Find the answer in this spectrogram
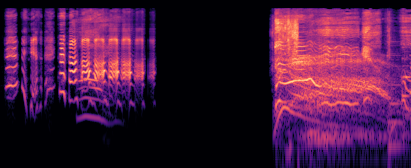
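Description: Short, choppy cartoon giggles for about two seconds, then a pause of silence. About four seconds in comes a loud cartoon tyrannosaurus roar, falling in pitch over a deep rumble.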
